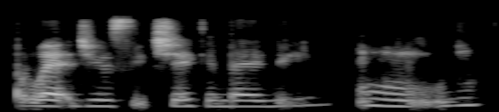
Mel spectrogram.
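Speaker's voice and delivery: soft, sultry come-on, fading to a hush; mock seductive murmur; fake sexy cooking voice. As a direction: coo it like a seductive cooking show host. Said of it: "my fake cooking sexy voice".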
